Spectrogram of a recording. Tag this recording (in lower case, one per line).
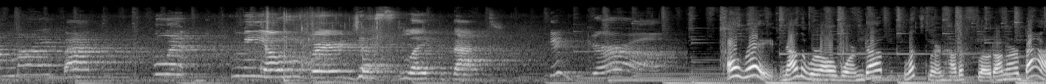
music
speech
